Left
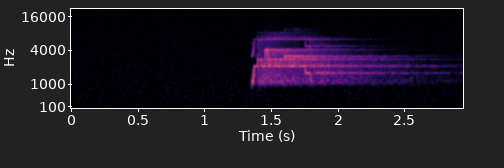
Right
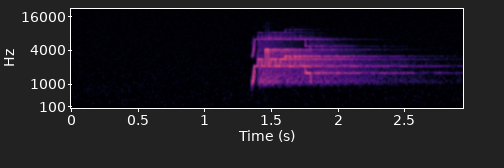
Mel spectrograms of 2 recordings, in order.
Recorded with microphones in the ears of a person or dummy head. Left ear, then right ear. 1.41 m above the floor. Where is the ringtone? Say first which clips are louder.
Right 1 dB; centre (ahead or behind), 0.7 m.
